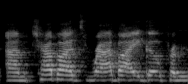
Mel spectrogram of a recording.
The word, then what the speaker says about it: Chabad: Just, Jean Marie, it's Chabad, like the phlegm in your throat, like with Rakhel, but more you know, we're learning.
